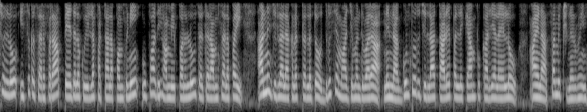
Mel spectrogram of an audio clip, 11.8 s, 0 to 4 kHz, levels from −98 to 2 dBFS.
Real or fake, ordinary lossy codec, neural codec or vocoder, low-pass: fake; none; codec, 16 kHz, 16 kbps, FunCodec, trained on Chinese and English, 50 frames a second; 3.6 kHz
